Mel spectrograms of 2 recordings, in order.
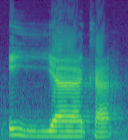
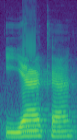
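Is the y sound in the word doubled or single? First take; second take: doubled; single. First: The y sound is doubled and held longer. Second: The y sound is single and short. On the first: You alone we worship. The speaker calls it right. "Yang satu pakai tasdid" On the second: The meaning shifts to worshipping sunlight. The speaker calls it wrong. "tanpa tasdid"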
